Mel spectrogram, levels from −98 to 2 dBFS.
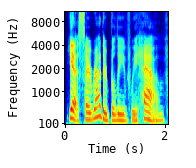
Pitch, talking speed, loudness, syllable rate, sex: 200 Hz, 175 wpm, -19 LUFS, 4.6 syllables/s, female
